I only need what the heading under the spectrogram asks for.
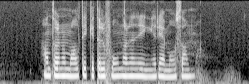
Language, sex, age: Norwegian, female, 23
